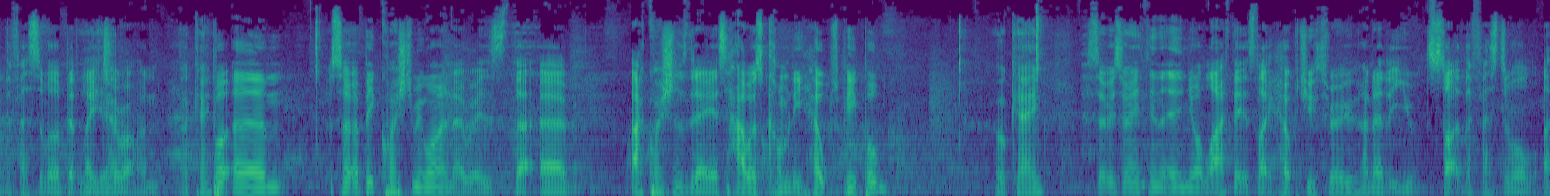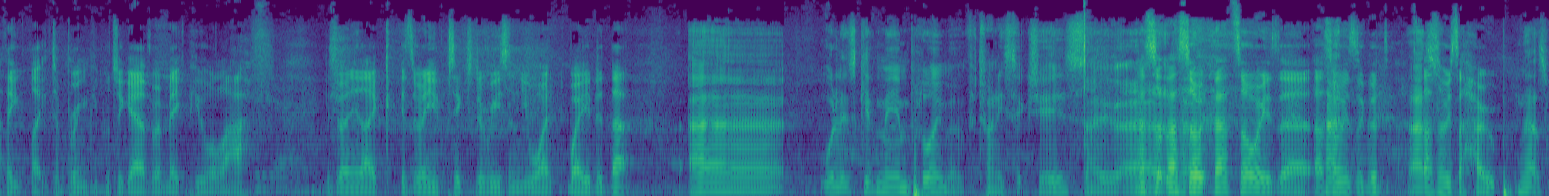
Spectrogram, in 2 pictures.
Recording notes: This was our amazing Leicester comedy festival themed outside broadcast live from the LCB Depot.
